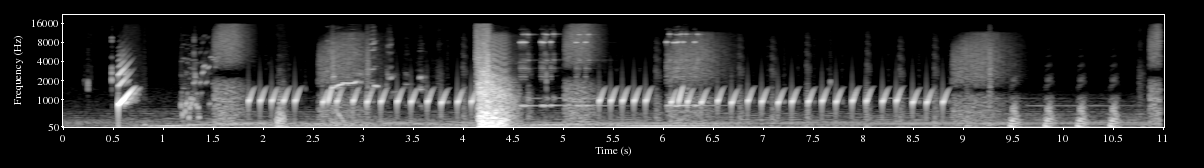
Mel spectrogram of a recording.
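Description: Quick, light footsteps patter in a retro video game.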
